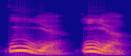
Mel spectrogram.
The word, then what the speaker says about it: ia: Verbo ir, j'allais, tu allais, il allait, eu ia. A sílaba tônica é realmente o i, tá? O i aqui sozinho, ele é uma sílaba tônica.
